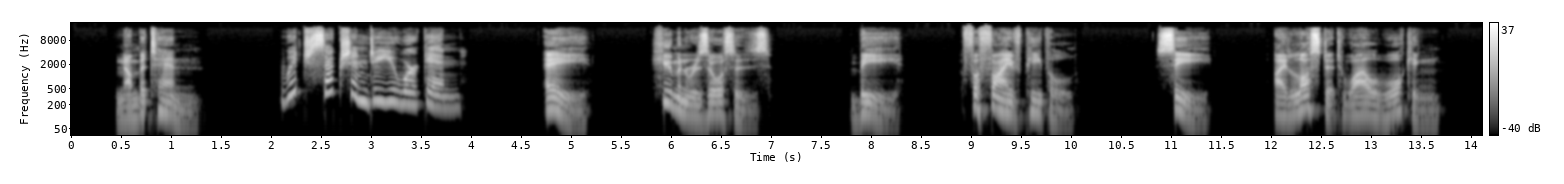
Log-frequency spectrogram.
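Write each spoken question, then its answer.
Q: Which section do you work in?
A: A: Human resources.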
